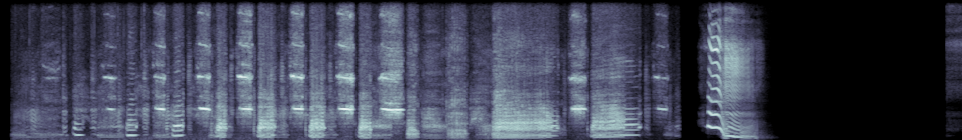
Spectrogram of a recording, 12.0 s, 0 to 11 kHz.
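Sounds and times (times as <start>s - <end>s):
animal short rough calls: 0.3s - 9.1s.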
